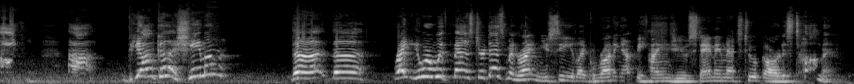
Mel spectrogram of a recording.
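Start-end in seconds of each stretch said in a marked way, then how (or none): 0.0-5.3 chipper, bright, very high, raised voice. A game master voices a character calling out to the players' characters, in a chipper Tommen voice. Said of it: "you hear a chipper voice".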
